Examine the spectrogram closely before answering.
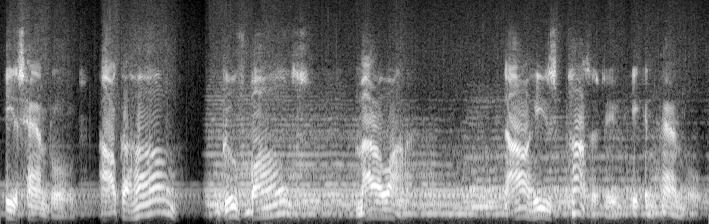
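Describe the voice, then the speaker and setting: A man's voice: sits low, big pitch swings, slow pace, poor audio. An American man narrating a 1960s educational film in a grave, ominous, emphatic scripted style, on a vintage film soundtrack. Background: dramatic background music.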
